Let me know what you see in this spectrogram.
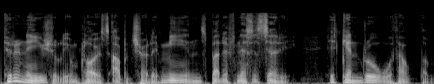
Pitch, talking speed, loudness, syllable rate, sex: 80 Hz, 180 wpm, -22 LUFS, 6.2 syllables/s, male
